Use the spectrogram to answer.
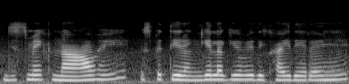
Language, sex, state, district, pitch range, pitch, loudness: Hindi, female, Madhya Pradesh, Dhar, 200-220 Hz, 215 Hz, -15 LUFS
